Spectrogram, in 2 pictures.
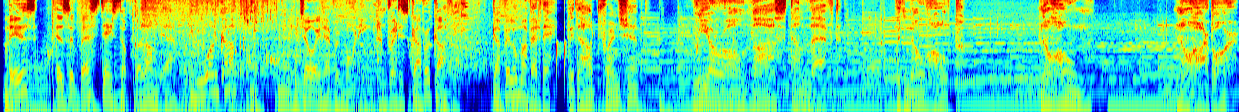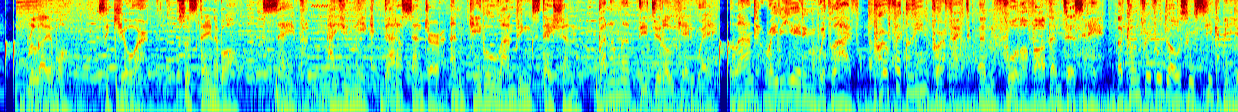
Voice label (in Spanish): ingles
